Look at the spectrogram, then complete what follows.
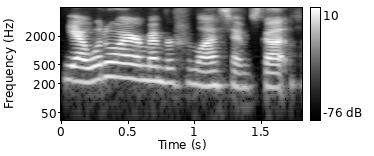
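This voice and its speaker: A woman playing a tabletop game chats casually in a mid-pitched voice. She is lively and quick to laugh. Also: dry recording, studio quality. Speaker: player.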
